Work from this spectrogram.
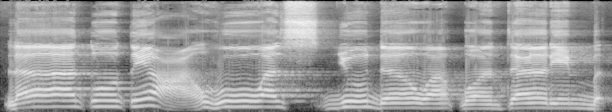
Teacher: La tuti'hu wasjud waqtarib, pendekkan. Waqtarib, roknya ditipiskan, sukun ba langsung qalqalah atau dipantulkan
